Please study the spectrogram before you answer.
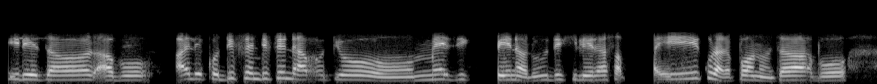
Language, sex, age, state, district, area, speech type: Nepali, female, 30-45, West Bengal, Kalimpong, rural, conversation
